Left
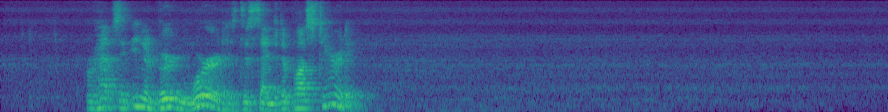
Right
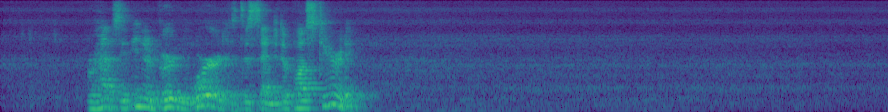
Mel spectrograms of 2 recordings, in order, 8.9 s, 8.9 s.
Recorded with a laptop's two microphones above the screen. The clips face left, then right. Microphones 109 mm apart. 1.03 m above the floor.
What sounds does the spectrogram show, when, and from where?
0.9 s a man speaking: 55° left (ahead or behind), 1.0 m; by 3.6 s 5° left (ahead or behind), 0.9 m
